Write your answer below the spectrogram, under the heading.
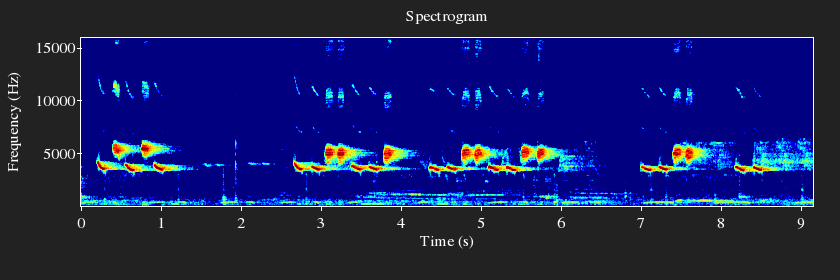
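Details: Moroccan great tit singing, used to stimulate other tits to sing: bright, high two-note phrases repeated rapidly in bursts of six to eight notes, separated by short pauses, over a faint low steady hum.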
